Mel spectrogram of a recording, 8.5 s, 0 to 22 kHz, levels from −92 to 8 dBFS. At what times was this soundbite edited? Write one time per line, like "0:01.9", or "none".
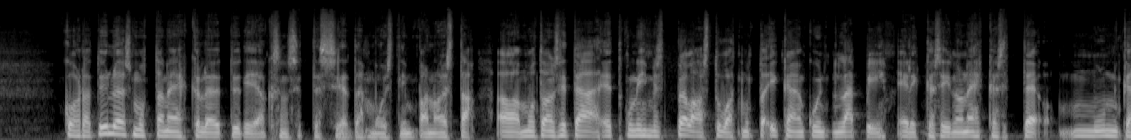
0:01.8
0:03.7
0:04.5
0:06.2
0:06.7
